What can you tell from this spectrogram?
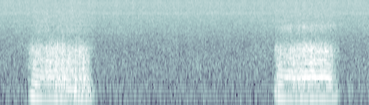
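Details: Snoring after a night of drinking too much beer: two low, rattling snores about four seconds apart over quiet room noise.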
